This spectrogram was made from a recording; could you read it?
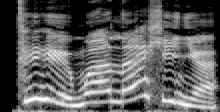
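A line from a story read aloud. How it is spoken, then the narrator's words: Bursting into laughter. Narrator (Russian): расхохоталась Сесилия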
